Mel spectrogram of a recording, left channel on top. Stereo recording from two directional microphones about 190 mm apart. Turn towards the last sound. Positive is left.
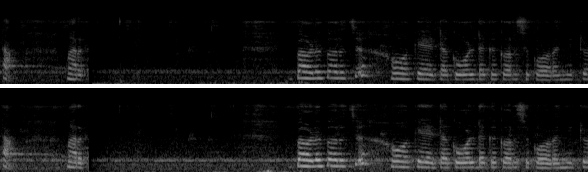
turn(degrees=35)  # may be behind; listen again after turning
